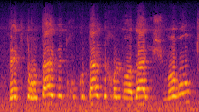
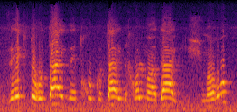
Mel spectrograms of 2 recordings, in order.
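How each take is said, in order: The two takes are said the same way.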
